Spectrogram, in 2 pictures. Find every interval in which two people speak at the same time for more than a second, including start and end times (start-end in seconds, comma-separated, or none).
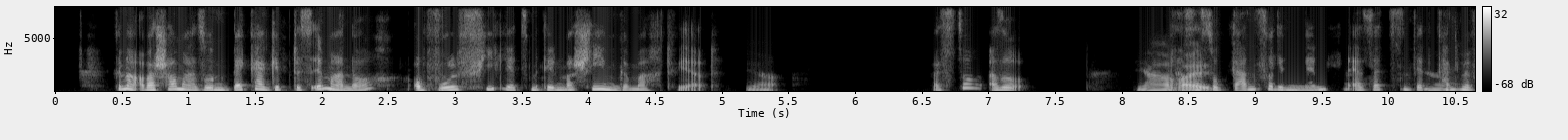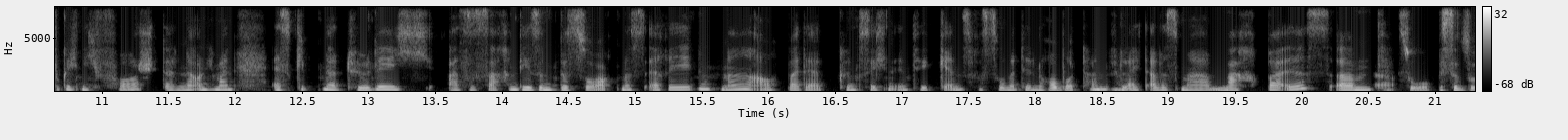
none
